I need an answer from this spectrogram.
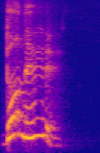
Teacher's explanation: La mayor fuerza de voz siempre va a radicar en el pronombre interrogativo. Por eso es que son de tono descendente, porque la mayor cúspide está justamente en el pronombre interrogativo.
